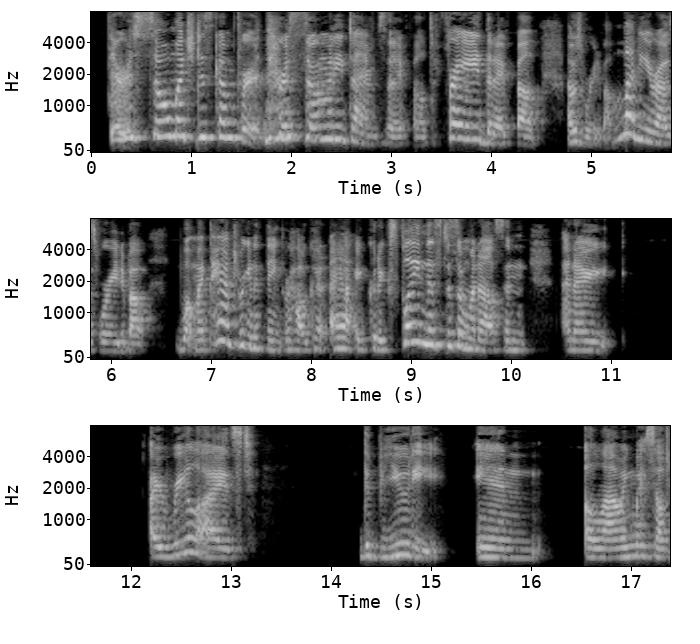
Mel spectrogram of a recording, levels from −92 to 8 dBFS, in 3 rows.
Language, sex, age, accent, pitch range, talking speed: English, female, 20-39, American, 185-260 Hz, 190 wpm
